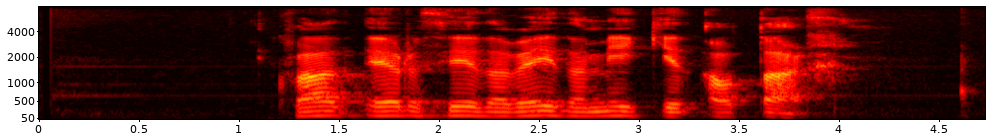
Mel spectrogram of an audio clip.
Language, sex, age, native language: Icelandic, male, 60-69, Icelandic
